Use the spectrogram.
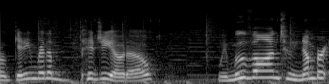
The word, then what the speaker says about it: Pidgeot: to pronounce it cuz it's Pidgeot but the D is silent to me however Pidgeot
